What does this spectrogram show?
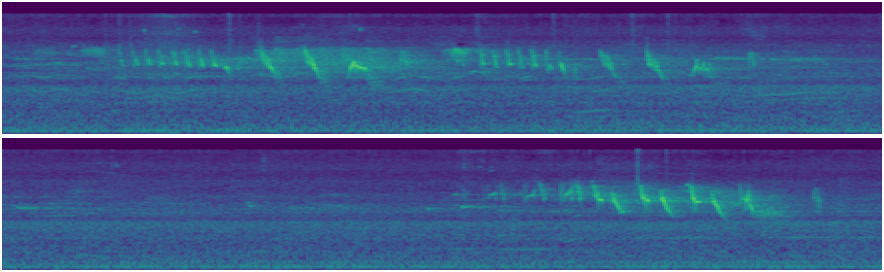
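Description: Birdsong: two runs of quick, high, descending chirps, the second near the end, over a steady low hum.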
